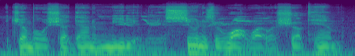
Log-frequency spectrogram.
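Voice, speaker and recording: A man reading a scripted story narration in a measured, earnest way. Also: lowish voice, fairly even intonation, darkish tone, a little hiss or hum. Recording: music bed under the narration. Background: background music.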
